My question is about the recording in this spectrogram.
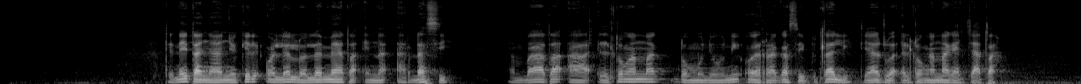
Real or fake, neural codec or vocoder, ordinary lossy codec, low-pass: fake; vocoder, 44.1 kHz, 128 mel bands every 512 samples, BigVGAN v2; none; none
